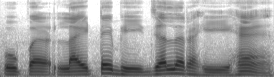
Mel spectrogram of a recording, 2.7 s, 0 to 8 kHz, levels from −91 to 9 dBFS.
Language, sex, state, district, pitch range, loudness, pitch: Hindi, male, Haryana, Jhajjar, 110-130 Hz, -13 LUFS, 120 Hz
